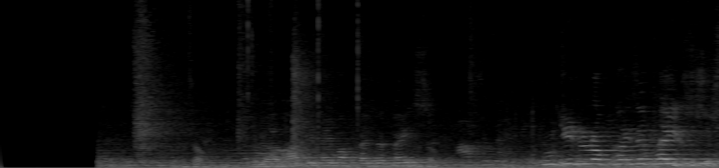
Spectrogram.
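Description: A young woman talks warmly up close.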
